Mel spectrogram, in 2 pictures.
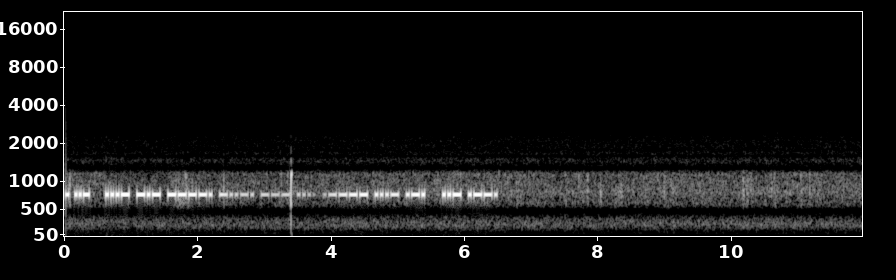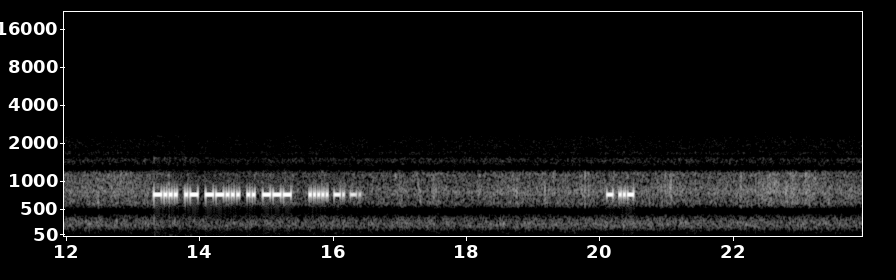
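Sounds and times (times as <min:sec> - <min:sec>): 
CW radio signal on the 10m band: 0:00.0 - 0:06.5, 0:13.3 - 0:16.5, 0:20.1 - 0:20.6.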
